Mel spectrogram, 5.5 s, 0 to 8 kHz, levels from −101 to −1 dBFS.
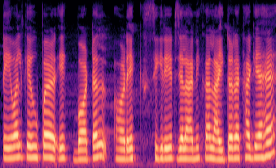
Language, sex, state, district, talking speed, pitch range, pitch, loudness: Hindi, female, Bihar, Patna, 150 wpm, 180-195 Hz, 185 Hz, -14 LUFS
